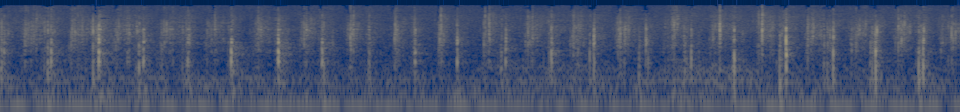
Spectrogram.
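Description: Hands in black leather fingerless gloves, with long nails left free, flex and rub close up, making the leather creak and crinkle. The result is a rapid, irregular stream of short, bright crackles and squeaks over a faint, steady low hum.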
